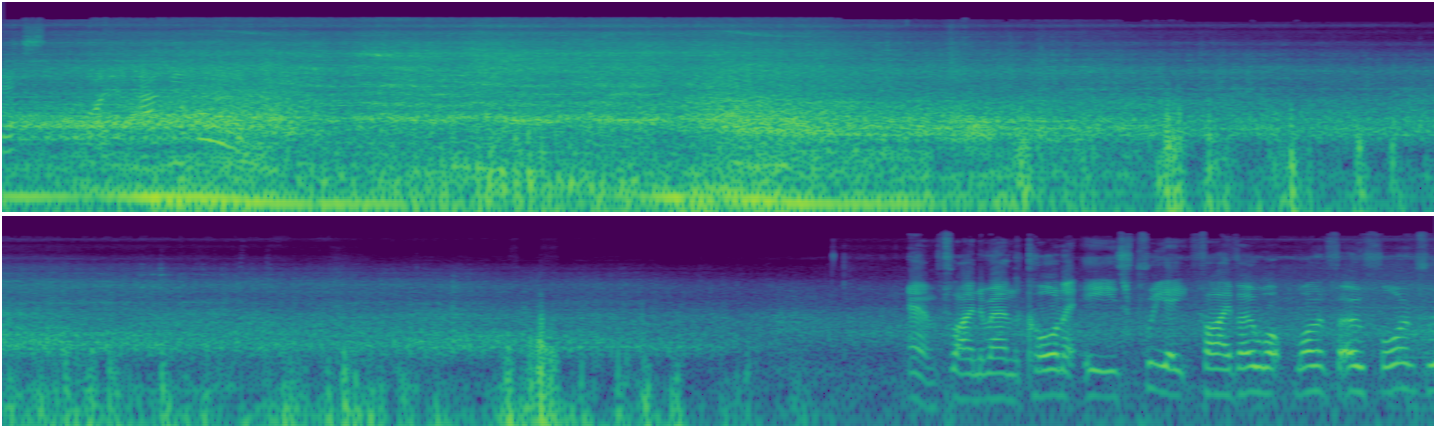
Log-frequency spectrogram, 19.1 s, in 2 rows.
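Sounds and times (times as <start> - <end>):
diesel engine hum: 0.0 - 10.2
train coaches rushing past: 0.0 - 13.2.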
